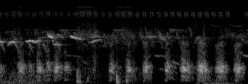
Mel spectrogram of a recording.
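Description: Chickens in a Minecraft cooked-chicken farm cluck in quick repeated bursts, close and clear, with a higher squawk early on and no talk.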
